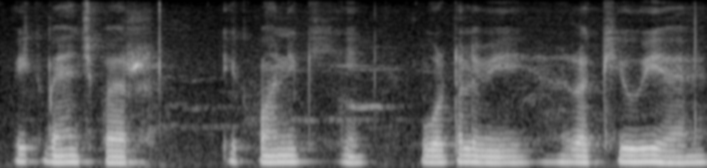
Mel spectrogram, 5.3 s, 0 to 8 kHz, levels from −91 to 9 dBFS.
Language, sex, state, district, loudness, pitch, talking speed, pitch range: Hindi, male, Uttar Pradesh, Saharanpur, -16 LUFS, 115 Hz, 125 wpm, 110-120 Hz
